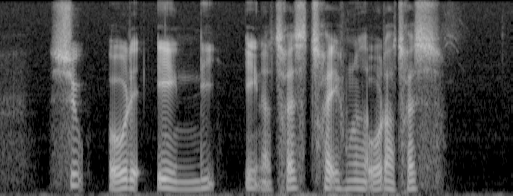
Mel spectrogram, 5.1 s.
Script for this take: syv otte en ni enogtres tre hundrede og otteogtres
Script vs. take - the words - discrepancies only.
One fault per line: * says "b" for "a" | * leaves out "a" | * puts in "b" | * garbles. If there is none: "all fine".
* leaves out "og"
